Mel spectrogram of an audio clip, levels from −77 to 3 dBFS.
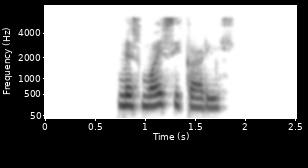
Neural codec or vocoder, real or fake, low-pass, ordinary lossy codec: none; real; 7.2 kHz; MP3, 24 kbps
